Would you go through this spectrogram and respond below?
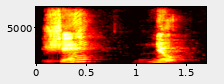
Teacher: ele sai do som fraquinho do i e vai pro som forte do o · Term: ditongo crescente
